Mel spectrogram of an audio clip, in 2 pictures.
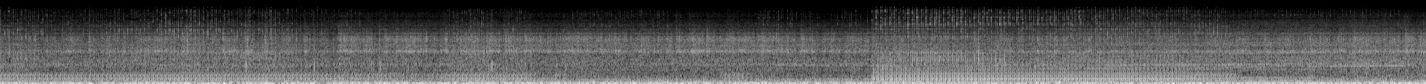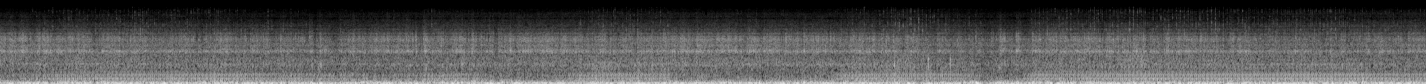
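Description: Motorcycle engine running on the road under heavy wind rumble on the handlebar-mounted camera. About nine seconds in, the engine note rises for a few seconds as the bike speeds up, then settles back to a steady cruise.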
